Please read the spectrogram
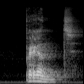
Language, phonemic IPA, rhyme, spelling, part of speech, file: Dutch, /prɛnt/, -ɛnt, prent, noun, Nl-prent.ogg
- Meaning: 1. a print, a printed picture 2. a fine 3. film, movie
